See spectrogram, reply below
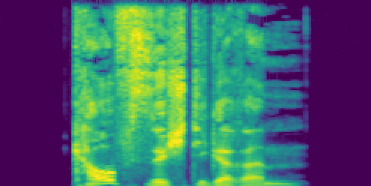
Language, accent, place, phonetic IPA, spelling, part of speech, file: German, Germany, Berlin, [ˈkaʊ̯fˌzʏçtɪɡəʁəm], kaufsüchtigerem, adjective, De-kaufsüchtigerem.ogg
- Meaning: strong dative masculine/neuter singular comparative degree of kaufsüchtig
